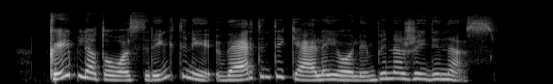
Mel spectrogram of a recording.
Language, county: Lithuanian, Panevėžys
